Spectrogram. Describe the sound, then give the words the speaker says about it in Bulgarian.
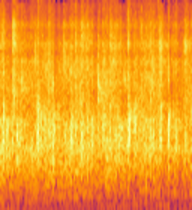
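Steady applause rises from the audience at a sports awards ceremony honouring a champion boxer. It is a dense, continuous wash of many hands clapping at an even, fairly loud level. “Още веднъж аплодисменти за Александър Калинов.”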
